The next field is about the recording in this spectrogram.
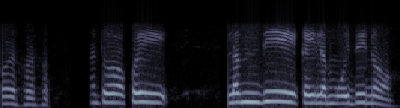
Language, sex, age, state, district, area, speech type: Manipuri, female, 45-60, Manipur, Churachandpur, rural, conversation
